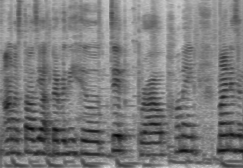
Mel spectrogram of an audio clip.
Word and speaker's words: Anastasia Beverly Hills: I am gonna use this Anastasio Beverly Hills, I said it wrong. This Anastasia Beverly Hills Dipbrow Pomade.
